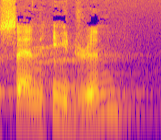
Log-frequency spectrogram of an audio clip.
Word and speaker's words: Sanhedrin: That would be the Sanhedrin, or some might pronounce it the Sanhedrin,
